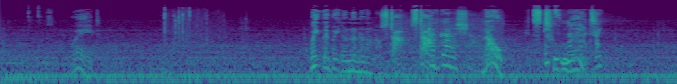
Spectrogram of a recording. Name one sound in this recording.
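A man speaks in a tense, hushed voice.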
